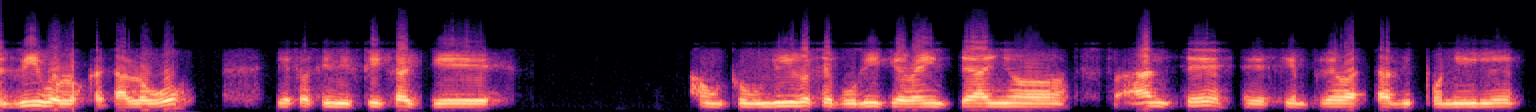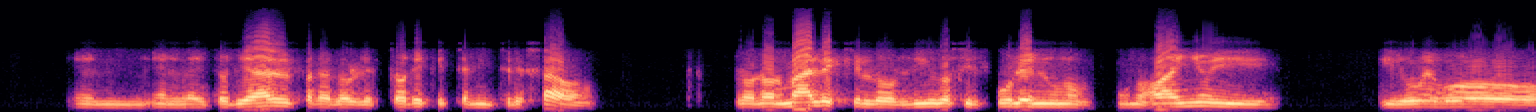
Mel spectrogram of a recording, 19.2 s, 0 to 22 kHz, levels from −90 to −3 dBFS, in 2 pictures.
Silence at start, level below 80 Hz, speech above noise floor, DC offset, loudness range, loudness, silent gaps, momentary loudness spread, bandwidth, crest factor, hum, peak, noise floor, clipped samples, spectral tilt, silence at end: 0 s; -62 dBFS; 65 dB; under 0.1%; 3 LU; -13 LUFS; none; 9 LU; 8.8 kHz; 12 dB; none; -2 dBFS; -77 dBFS; under 0.1%; -6 dB/octave; 0 s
